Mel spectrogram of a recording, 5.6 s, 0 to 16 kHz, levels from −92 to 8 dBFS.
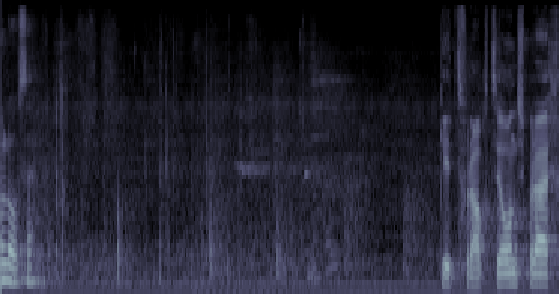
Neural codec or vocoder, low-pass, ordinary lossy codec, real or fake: none; 14.4 kHz; none; real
